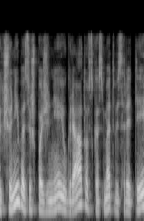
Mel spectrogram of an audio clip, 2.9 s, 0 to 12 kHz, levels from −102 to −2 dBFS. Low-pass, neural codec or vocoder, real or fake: 7.2 kHz; codec, 16 kHz, 16 kbps, FreqCodec, smaller model; fake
